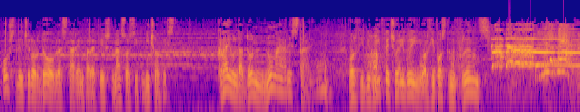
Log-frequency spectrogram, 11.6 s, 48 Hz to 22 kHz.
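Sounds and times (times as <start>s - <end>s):
speech: 0.0s - 3.7s, 4.4s - 10.0s
rooster crowing: 9.8s - 11.5s.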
